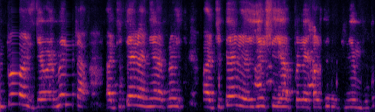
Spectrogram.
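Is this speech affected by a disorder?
Yes: cerebral palsy.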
